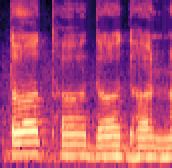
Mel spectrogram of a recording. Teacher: तो त थ द ध न बोलने वक्त हमारी जीभ का जो टिप है, जीभ का जो ऊपरी हिस्सा है, टिप, नुकीला हिस्सा, वो बार बार आकर हमारे दांतों से टकराता है, इसीलिए इसे हम लोग कहते हैं दंत से टच करने वाला स्पर्श व्यंजन। त से लेकर न तक ये हमारे दांतों को छूता है, इसीलिए दंत से इसका उच्चारण होता है।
